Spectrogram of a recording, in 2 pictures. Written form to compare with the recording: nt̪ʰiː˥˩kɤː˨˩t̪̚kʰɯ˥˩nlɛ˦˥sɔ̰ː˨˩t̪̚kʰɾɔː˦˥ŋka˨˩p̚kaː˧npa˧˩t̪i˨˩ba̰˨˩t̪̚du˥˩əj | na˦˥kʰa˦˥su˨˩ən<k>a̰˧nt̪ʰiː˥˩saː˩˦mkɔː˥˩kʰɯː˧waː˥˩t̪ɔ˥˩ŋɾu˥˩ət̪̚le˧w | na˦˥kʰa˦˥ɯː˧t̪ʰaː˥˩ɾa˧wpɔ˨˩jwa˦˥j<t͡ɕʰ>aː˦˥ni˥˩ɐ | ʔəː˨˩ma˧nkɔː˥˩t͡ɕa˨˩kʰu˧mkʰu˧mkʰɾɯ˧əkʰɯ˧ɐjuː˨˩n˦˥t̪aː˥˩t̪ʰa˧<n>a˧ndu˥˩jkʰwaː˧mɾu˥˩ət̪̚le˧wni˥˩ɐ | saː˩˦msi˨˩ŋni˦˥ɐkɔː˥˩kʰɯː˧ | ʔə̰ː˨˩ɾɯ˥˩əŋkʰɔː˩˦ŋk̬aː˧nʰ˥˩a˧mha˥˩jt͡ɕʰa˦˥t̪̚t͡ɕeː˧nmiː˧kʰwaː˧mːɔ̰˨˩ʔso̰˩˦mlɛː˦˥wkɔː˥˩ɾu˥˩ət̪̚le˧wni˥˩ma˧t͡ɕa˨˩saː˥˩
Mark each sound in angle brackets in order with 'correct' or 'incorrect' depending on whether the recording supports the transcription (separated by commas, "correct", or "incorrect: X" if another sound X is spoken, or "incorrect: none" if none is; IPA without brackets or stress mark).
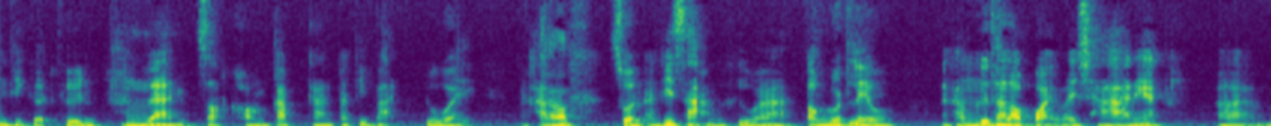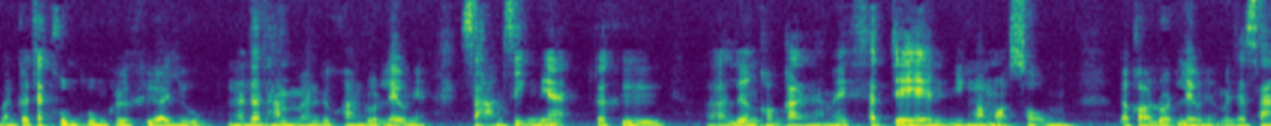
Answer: incorrect: ʔ, correct, incorrect: m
